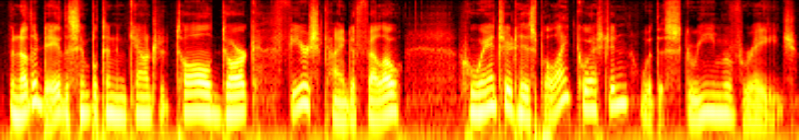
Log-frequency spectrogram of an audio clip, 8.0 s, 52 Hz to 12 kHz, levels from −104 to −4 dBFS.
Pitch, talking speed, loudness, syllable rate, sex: 160 Hz, 165 wpm, -18 LUFS, 5.2 syllables/s, male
